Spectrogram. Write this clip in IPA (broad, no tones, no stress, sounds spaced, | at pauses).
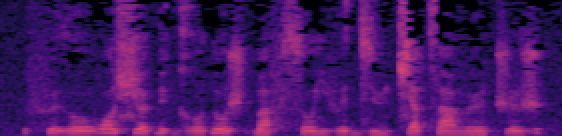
f ʏ ð o β ɔ ɕ œ ɗ ɪ ɡ ɣ o ɗ o ʃ ɡ͡b a f s o j β ɪ d͡z y t͡ɕ a t͡s a β ø t͡ʃ ø ʒ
